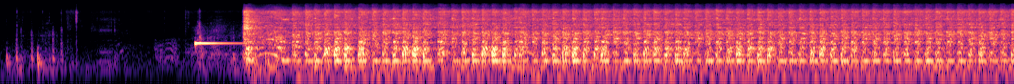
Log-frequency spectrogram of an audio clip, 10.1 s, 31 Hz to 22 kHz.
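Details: 2015 Cadillac Escalade 6.2L V8 with a cylinder 3 misfire, crank-no-start relative compression test: steady cranking with a regular loud-soft beat about three times a second, one stroke weaker each cycle; low compression in one cylinder.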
